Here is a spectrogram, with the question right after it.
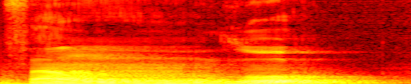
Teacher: സാക്കിനത്തെ നൂനിനെ ഇഖ്ഫ ഹഖീഖി നൽകി മറച്ചു മണിക്കുന്നു. മണിക്കലിൽ തഫ്ഖീം വേണം, ശേഷമുള്ളത് ള ആണ് എന്നതുകൊണ്ട് തഫ്ഖീം ചെയ്ത് ചിരിക്കേണ്ട ഇസ്തിഅലാൻ്റെ അക്ഷരമായ ളാഇന് മുമ്പിലാണ് സാക്കിനത്തെ നൂൻ ഉള്ളത് എന്നതുകൊണ്ട് മണിക്കലിലും തഫ്ഖീം വേണം.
